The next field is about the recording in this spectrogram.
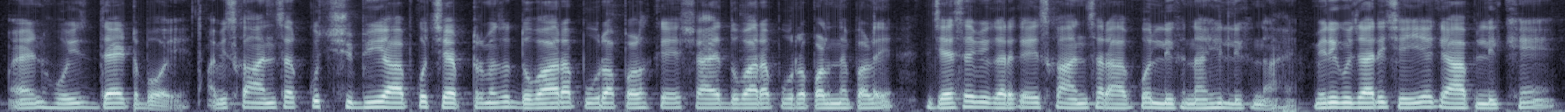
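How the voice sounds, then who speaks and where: A man teaching a grammar lesson, reading examples slowly and deliberately and explaining each one. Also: mid-range voice, darkish tone, clear, resonant tone. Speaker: Arabic teacher.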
